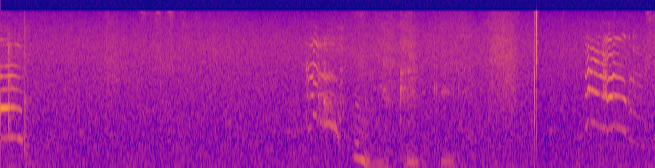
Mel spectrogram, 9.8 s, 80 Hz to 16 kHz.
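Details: House cat that reportedly cannot stand its owner, uttering several short, bent meows, a low growly call near 5.5 seconds, and a final high repeated mewing, over quiet room hiss with one sharp click.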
